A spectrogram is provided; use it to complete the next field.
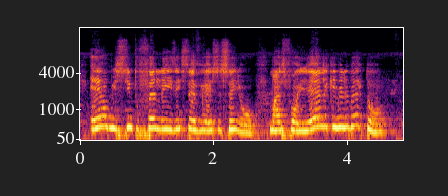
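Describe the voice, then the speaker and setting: A woman at a moderate pace with ordinary pitch variation, amid audible room echo and noticeable background noise. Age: 60s. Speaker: preacher. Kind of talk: sermon. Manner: animated.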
